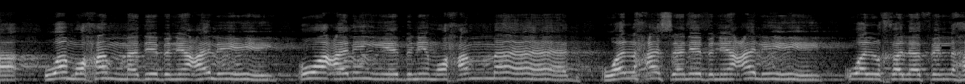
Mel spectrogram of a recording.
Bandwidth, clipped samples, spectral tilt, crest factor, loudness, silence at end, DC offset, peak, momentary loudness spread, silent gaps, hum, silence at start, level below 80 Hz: 12 kHz; under 0.1%; -3 dB/octave; 16 dB; -23 LUFS; 0 s; under 0.1%; -8 dBFS; 8 LU; none; none; 0 s; -70 dBFS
